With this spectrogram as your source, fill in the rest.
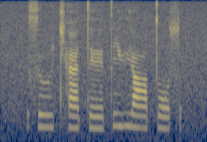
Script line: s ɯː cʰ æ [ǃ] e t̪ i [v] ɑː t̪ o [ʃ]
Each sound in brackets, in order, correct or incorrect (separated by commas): incorrect, incorrect, incorrect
